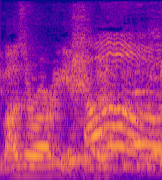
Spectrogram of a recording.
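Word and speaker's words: Maserati: 우리는 명품 방송에 명품 진행자 마세라티에서 스폰서 올 수도 있어요. 마세라티. 우리 마세라리. 좋아요. 마세라티 아니, 마세라티 아니에요. 그게 원래 마세라티라고 하더라고요, 한국에서.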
